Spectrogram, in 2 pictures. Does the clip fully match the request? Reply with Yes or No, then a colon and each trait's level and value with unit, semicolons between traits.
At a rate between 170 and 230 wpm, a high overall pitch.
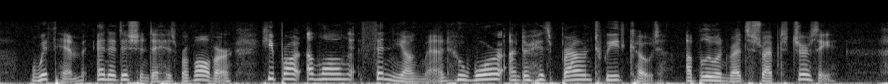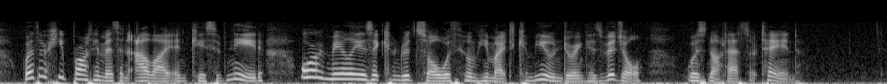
Yes: average, 185 wpm; high, 200 Hz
